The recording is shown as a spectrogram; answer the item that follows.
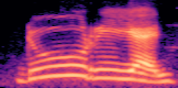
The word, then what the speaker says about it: durian: Durian, same. Okay. Durian. Durians in English, durian. 3 syllables. Durian.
